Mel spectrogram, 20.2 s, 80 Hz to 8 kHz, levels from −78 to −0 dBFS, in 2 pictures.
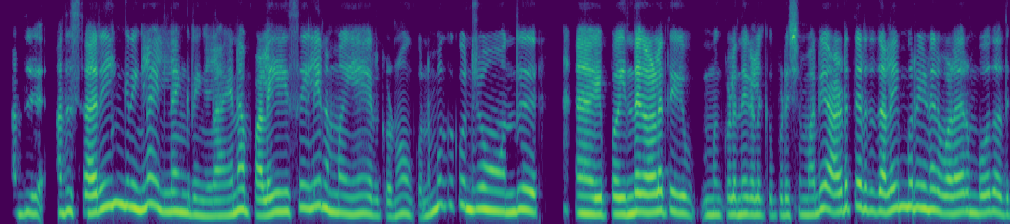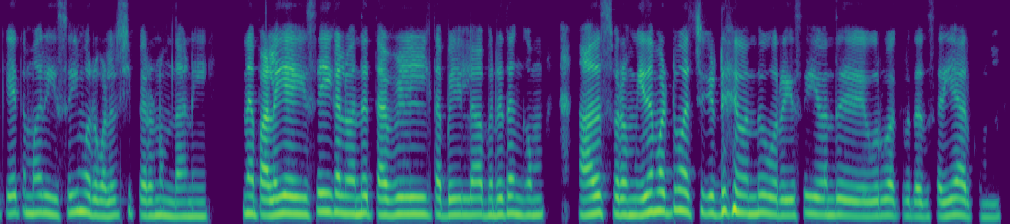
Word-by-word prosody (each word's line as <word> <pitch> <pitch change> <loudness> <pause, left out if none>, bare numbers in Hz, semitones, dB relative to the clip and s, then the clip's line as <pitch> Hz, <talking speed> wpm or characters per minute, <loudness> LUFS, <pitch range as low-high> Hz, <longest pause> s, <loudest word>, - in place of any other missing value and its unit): அது 230 0 -4 0.3
அது 240 - 0
சரிங்கிறீங்களா? 305 +5 +3
இல்லைங்கிறீங்களா? 220 -6 0
ஏன்னா 260 +5 +2
பழைய 205 +4 +3
இசையிலே 300 +5 -1
நம்ம 240 -3 0
ஏன் 230 0 -1
இருக்கணும்? 200 +3 -6 0.2
நமக்கு 315 +7 -3
கொஞ்சம் 280 -2 +2
வந்து 245 +3 +1 0.6
அ - - +6 0.2
இப்ப 215 +1 -1
இந்த 225 +3 +6
காலத்து 250 +2 +4 0.4
ம் 210 0 -4
குழந்தைகளுக்கு 215 -1 -1
புடிச்ச 210 0 -1
மாரி, 215 +7 0
அடுத்தடுத்த 280 0 0
தலைமுறையினர் 285 0 +2
வளரும்போது, 235 +1 0
அதுக்கேத்த 225 +2 -6
மாரி 230 -1 -2
இசையும் 235 +4 -1
ஒரு 205 - -2
வளர்ச்சி 205 +4 -5
பெறணும் 200 0 -2
தானே. 190 0 -4 0.4
என்ன 225 0 +1
பழைய 205 +3 +5 0.2
இசைகள் 240 +2 +1
வந்து 220 +1 +1
தவில், 215 +1 +2 0.2
தபேலா, 210 +1 -2
மிருதங்கம், 210 0 -2 0.4
நாதஸ்வரம் 215 -1 +1
இத 235 - +5
மட்டும் 260 +2 0
வச்சுக்கிட்டு 235 +1 -1 0.2
வந்து 225 +1 -1
ஒரு 200 - -2
இசையை 220 +1 -3
வந்து 205 0 -2 0.3
உருவாக்கிறது, 195 -1 -5
அது 180 - -12
சரியா 200 +3 -1
இருக்குமா? 175 -1 -12
225 Hz, 150 wpm, -19 LUFS, 205-245 Hz, 0.6 s, அ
